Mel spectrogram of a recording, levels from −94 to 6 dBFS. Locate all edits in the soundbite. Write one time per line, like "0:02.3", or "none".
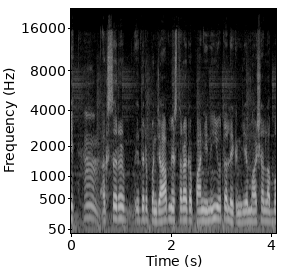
none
